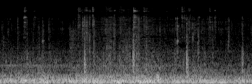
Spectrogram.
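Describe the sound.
A car being driven, with a steady low road rumble throughout and faint light clicks and rattles on top.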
